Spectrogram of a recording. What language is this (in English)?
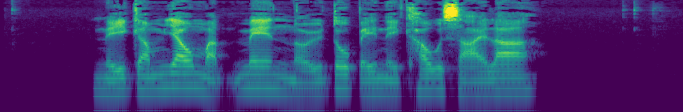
Cantonese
